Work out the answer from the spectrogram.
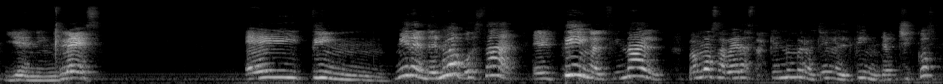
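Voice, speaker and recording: A woman teaching English numbers to young children. She says each word slowly, repeats it and praises the class often. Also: sits high, very animated, a bit bright. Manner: slow, drawn-out modelling of English words. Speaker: primary school English teacher. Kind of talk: recorded online lesson for children. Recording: roomy echo.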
